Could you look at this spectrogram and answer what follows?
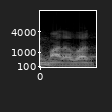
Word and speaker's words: मालाबार: मालाबार तट कहते हैं आप पे डिपेंड करता है मालवाड़ कहिए मालाबार कहिए कोई दिक्कत नहीं है लेकिन मालाबार ज्यादा शुद्ध उच्चारण होता है जैसे कि देखिए केरल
